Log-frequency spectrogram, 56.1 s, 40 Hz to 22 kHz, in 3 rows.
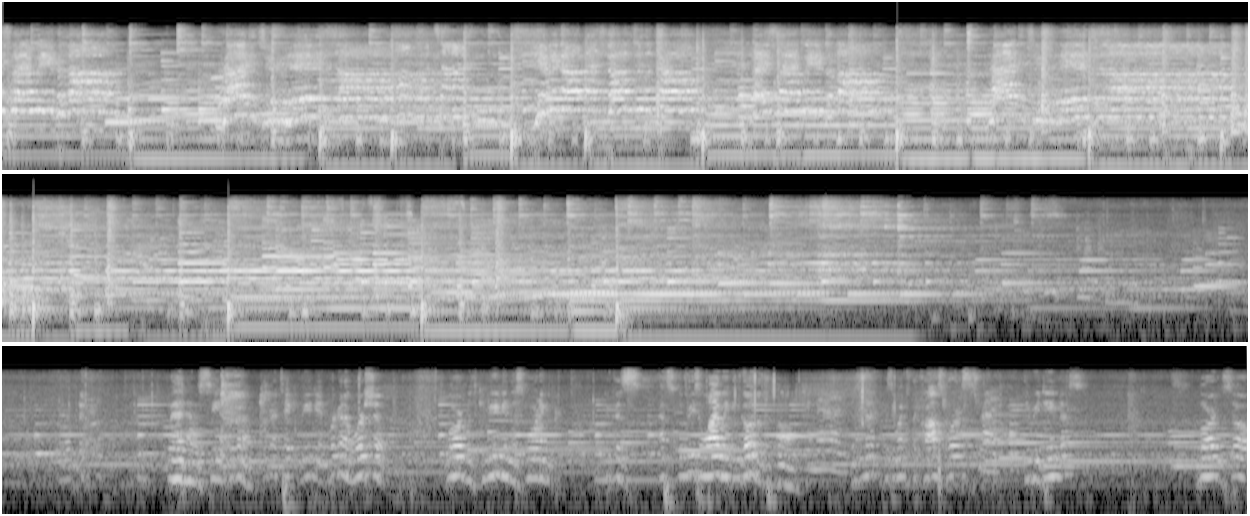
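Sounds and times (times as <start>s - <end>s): drums striking: 0.0s - 34.7s
choir and congregation singing: 0.0s - 37.3s
band playing: 0.0s - 46.0s.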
